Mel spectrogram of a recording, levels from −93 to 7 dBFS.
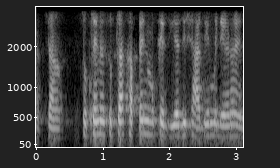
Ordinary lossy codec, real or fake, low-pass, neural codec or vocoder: AAC, 32 kbps; real; 3.6 kHz; none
